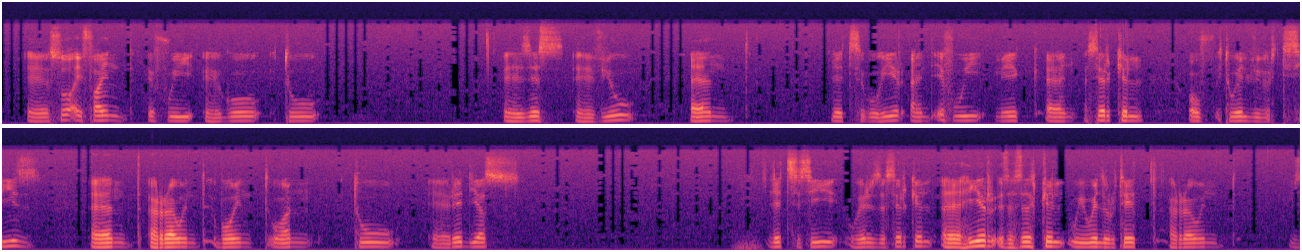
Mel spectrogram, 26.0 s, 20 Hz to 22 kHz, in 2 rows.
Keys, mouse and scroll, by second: 1.4 KP_3, 2.2 z, 3.2-5.0 middle drag, 4.4 click, 4.8 a, 5.0-6.2 drag, 6.3 a, 7.1 a, 7.6-9.6 drag, 8.7 shift+a, 11.3 F6, 19.3 KP_7, 23.2 r.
